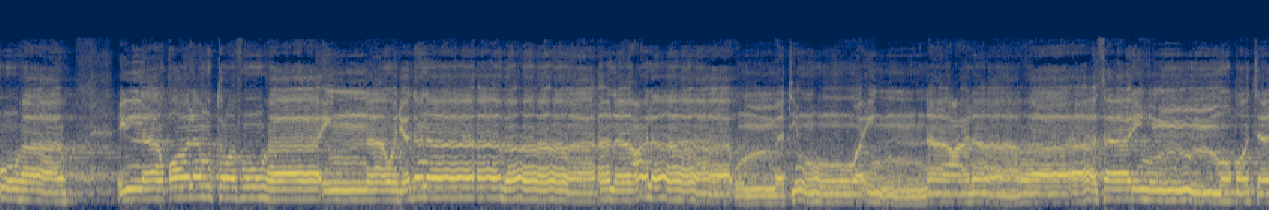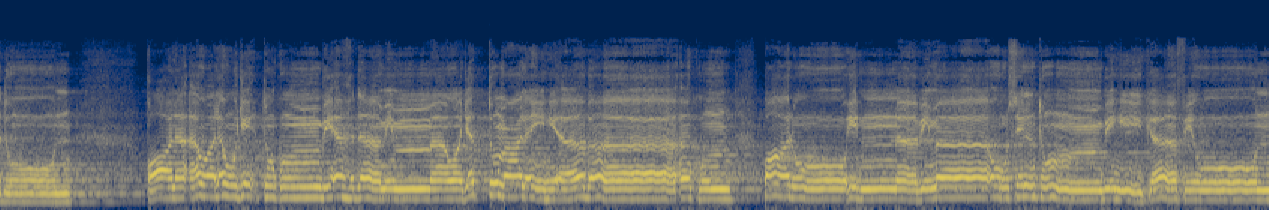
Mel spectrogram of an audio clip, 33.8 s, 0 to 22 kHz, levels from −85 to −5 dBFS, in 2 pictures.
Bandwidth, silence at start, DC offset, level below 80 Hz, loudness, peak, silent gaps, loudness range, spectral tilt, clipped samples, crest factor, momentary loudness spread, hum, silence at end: 11.5 kHz; 0 s; under 0.1%; -62 dBFS; -20 LUFS; -8 dBFS; none; 3 LU; -5.5 dB/octave; under 0.1%; 10 dB; 4 LU; none; 0 s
